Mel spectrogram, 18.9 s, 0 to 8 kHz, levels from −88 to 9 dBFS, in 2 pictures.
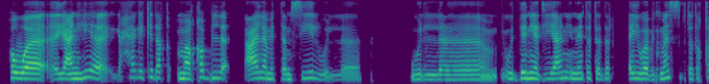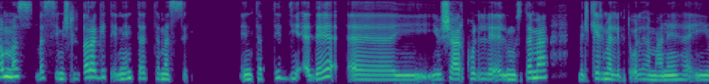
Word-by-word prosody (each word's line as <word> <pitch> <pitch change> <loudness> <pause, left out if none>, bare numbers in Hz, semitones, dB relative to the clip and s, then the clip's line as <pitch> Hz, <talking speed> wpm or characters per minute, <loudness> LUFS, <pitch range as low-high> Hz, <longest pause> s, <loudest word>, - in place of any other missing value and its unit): هو 200 -3 +9
يعني 190 +2 +6
هي 200 - +4 0.2
حاجة 240 0 -5
كده 230 -1 -3
ق 220 - -16
ما 195 -1 +6
قبل 215 -1 -1 0.3
عالم 205 0 +5
التمثيل 190 +3 -4
وال 85 - -10 0.7
وال 165 -1 -4 0.9
والدنيا 205 0 +4
دي 185 +1 -9
يعني 200 +2 +3
إن 195 0 +1
أنتَ 200 +1 -3
تقدر 190 -1 -6 0.2
أيوه 195 -1 +3
بتمث 195 +8 -3
بتَتَقَمَّص، 260 +7 0
بس 215 0 -9
مش 190 -1 -4
لدرجة 240 +5 -1
إن 185 - -3
أنتَ 205 -2 -4
تمثل، 180 -2 -4 0.7
أنتَ 175 +1 -2
بتدِّي 205 0 -9
أداء 250 - 0 0.2
آآ 165 -1 -3 0.5
يُشعر 180 +1 +4
كل 185 -1 -7
المُستمع 210 +10 0 0.4
بالكلمة 190 +2 -1
اللي 165 - -2
بتقولها 175 -1 -9
معناها 160 +2 -1
إيه 160 0 -3
195 Hz, 125 wpm, -24 LUFS, 175-210 Hz, 0.9 s, هو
